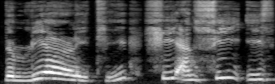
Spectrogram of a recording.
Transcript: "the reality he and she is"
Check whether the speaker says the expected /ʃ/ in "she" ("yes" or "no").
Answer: no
